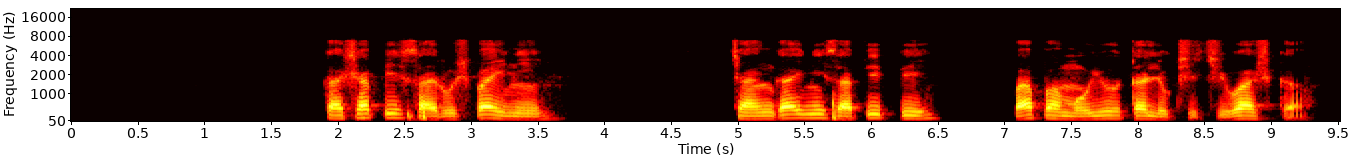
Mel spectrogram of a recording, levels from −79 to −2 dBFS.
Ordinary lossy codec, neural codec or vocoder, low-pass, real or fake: Opus, 24 kbps; none; 7.2 kHz; real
